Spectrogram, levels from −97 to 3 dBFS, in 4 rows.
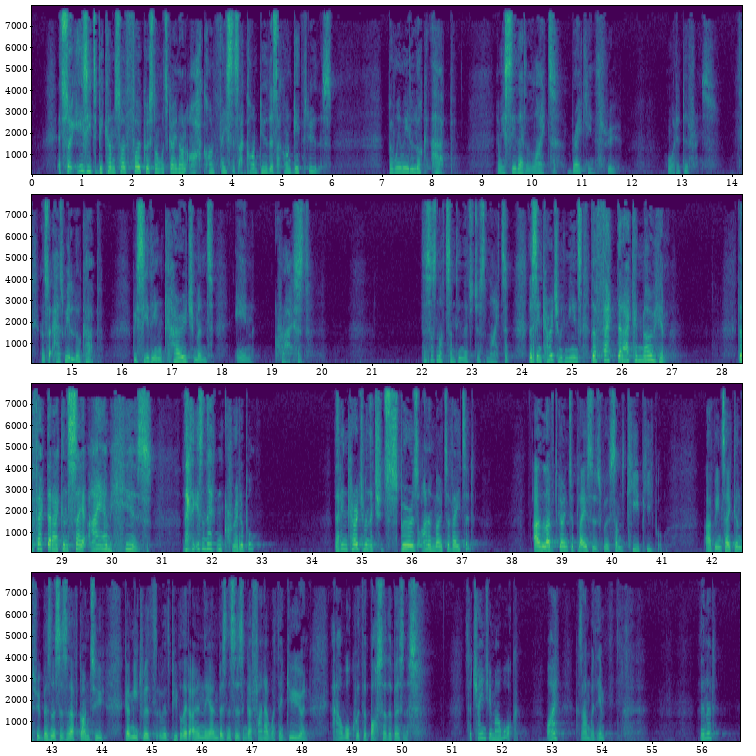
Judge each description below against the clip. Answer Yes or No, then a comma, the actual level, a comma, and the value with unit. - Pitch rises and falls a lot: Yes, wide, 5.8 semitones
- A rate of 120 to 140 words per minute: No, average, 155 wpm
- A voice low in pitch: No, medium, 185 Hz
